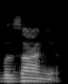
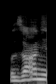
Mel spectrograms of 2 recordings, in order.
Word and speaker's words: lasagna: spelling of the word lasagna lasagna is not said the way it is spelled the word is spelled with a silent G without having a good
